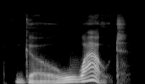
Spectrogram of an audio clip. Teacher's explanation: To move to out, your lips naturally make a W shape.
